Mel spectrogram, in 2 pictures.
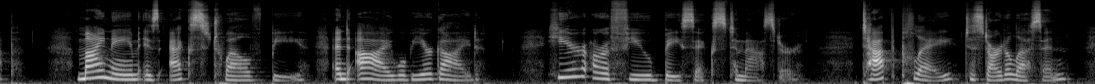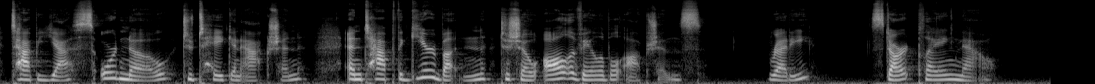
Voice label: Animation Video Game Sample VO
